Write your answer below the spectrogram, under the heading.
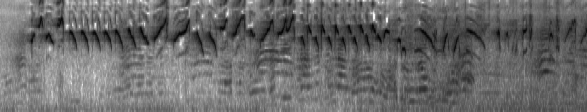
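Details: Oriental white-eye, known locally as pleci, in the song style called buka paruh: a rapid, high-pitched twittering of sharp rising and falling chirps, delivered almost continuously in quick bursts, with a faint low background hum.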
